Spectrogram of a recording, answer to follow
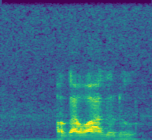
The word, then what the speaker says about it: Ouagadougou: I know I'm pronouncing it right. Ouagadougou.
